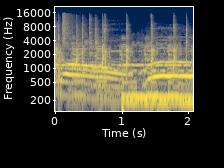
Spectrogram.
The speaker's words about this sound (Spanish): Vamos. Vamos a el aplauso.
